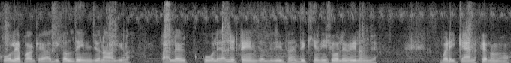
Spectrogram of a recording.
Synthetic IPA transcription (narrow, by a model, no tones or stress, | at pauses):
koːlepaːkeːəd͡ʒkəld̪eɪɲd͡ʒənaːɡeːnaː | pɛːleːkoːlealiːʈɾeːnt͡ʃəld̪iːɾit̪ãd̪ɪkʰːijãːniːʃoːleːpʰiːləmd͡ʒe | bəɽiːkɛ̃ːɳɖpʰɪlmõː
